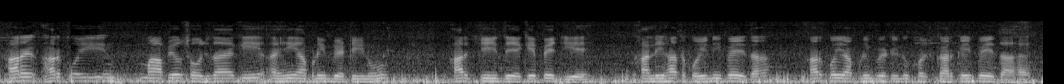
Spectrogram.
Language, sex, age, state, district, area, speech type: Punjabi, male, 45-60, Punjab, Gurdaspur, urban, spontaneous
